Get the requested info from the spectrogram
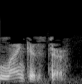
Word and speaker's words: Lancaster: Which he's lucky it didn't become B-A-I-R-D and then become B-I-R-D. So. – place in Pennsylvania, locals pronounce it Lancaster. – Yep. – Because it came originally from Lancashire in England. That's where the name came from. But most people looking at it would call it Lancaster.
